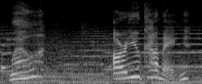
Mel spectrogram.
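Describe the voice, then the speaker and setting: A woman voicing a cool, bold young female tailor with a sharp temper in a video game, wry and curt in manner. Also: high voice, expressive, takes it slowly, music in the background. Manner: self-assured, wry, curt.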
